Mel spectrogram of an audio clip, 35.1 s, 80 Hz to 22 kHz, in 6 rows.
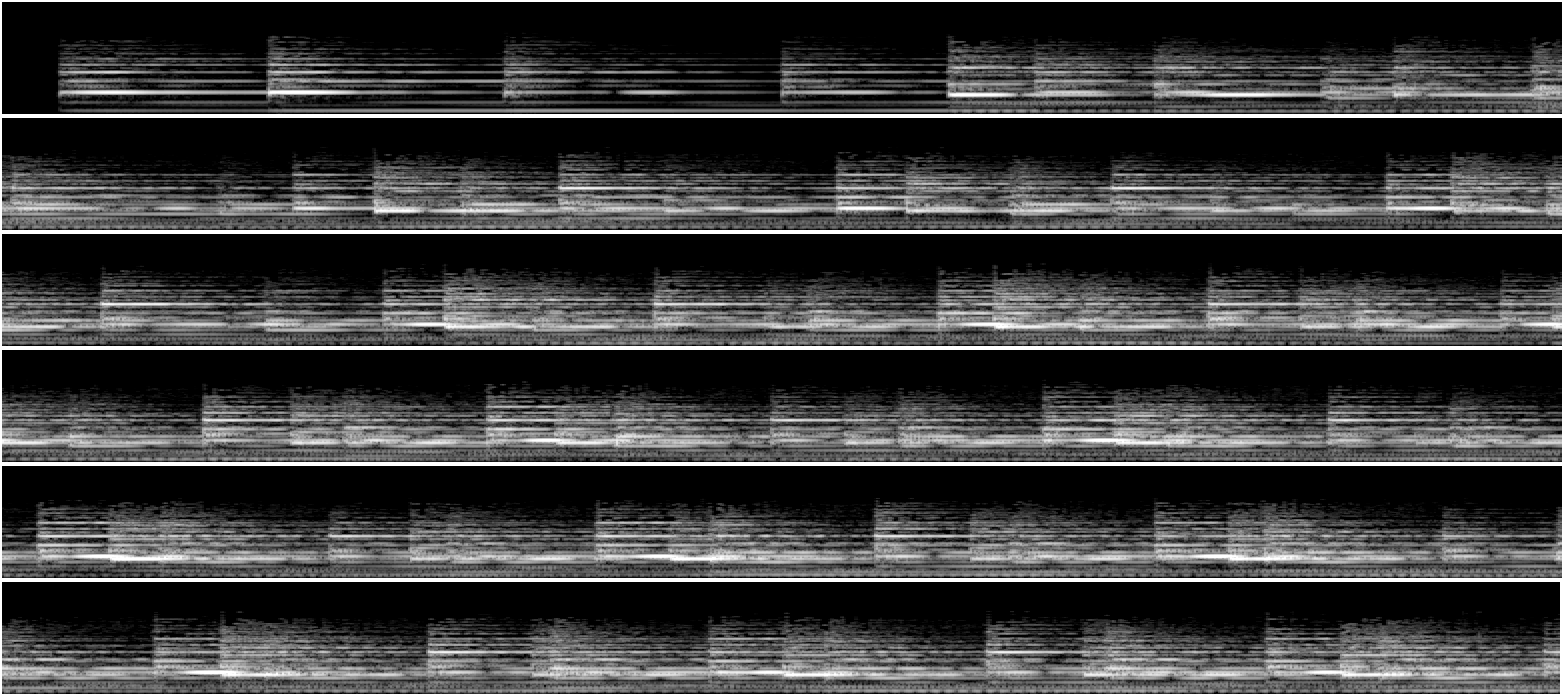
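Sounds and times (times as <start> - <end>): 
bells in Montefosca: 0.2 - 35.0.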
